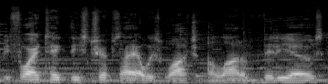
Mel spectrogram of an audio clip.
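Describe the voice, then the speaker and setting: A middle-aged travel vlogger with a low voice casually tours a casino hotel, its casino and a room, sharing practical travel tips in a chatty, easygoing manner. He films on a handheld phone camera at normal speed, with music in the background.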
